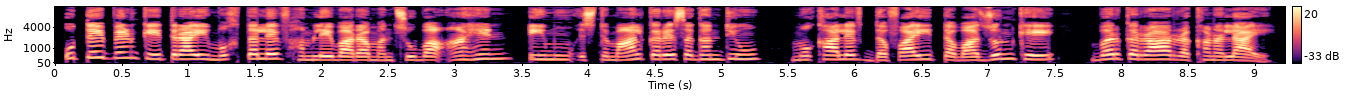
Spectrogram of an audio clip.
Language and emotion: Sindhi, neutral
